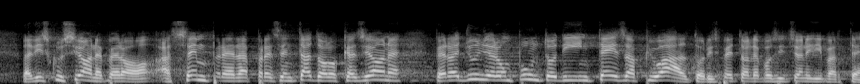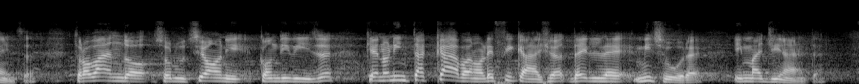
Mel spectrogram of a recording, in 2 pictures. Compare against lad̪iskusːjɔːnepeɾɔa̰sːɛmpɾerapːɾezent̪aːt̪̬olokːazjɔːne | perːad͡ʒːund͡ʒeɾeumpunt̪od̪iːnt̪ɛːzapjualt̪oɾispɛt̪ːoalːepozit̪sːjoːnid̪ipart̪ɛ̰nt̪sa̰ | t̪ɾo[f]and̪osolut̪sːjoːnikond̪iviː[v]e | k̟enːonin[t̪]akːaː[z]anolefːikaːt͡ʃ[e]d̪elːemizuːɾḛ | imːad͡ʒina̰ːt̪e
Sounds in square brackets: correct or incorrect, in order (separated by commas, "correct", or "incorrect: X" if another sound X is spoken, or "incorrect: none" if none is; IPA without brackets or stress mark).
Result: incorrect: v, incorrect: z, correct, incorrect: v, incorrect: a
